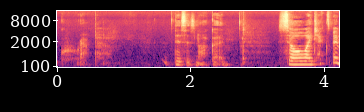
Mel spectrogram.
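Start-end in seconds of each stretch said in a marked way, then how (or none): 0.1-2.6 softer, breathy whispered dread; dismayed whisper. Retold or imitated. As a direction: hush it like bad news sinking in. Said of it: "I was just like".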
